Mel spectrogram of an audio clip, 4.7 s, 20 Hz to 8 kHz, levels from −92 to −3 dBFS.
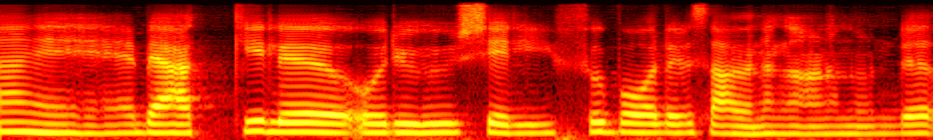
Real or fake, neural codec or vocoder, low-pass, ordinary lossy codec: fake; codec, 16 kHz, about 1 kbps, DyCAST, with the encoder's durations; 7.2 kHz; none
